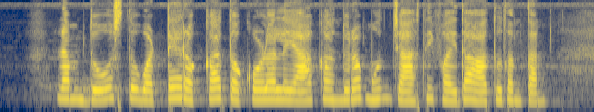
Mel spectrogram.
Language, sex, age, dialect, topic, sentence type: Kannada, female, 18-24, Northeastern, banking, statement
